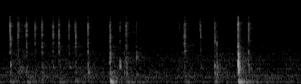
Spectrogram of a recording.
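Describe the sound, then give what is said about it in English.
Rapid, uneven clicking of keys on a computer keyboard, a burst of quick taps followed by a few heavier, louder keystrokes, with no voices. “God, this keyboard sucks.”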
